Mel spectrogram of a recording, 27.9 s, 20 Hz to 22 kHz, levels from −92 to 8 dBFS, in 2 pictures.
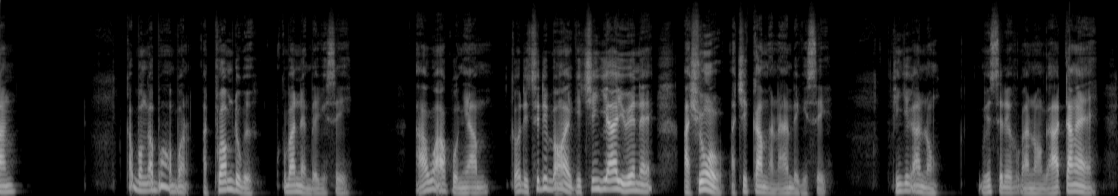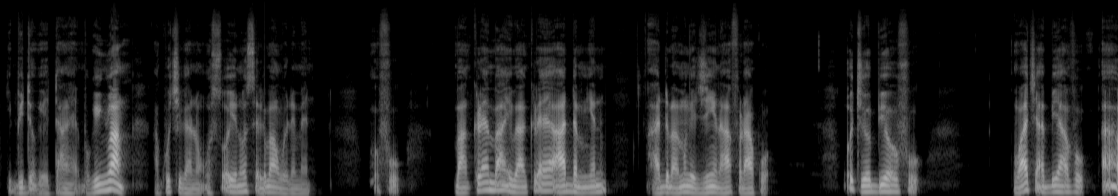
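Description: At 3.89, 17.28 and 21.55 s the speech jumps ahead, most likely a dropped buffer (overrun): about 10 ms, then about 30 ms twice, was overwritten before being read. The waveform shows an abrupt splice with no gap, and the spectrogram a thin vertical broadband line.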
